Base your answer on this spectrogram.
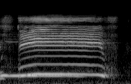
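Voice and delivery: loud high call of a name; yelling. Real, not acted. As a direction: yell the name across the room. Calling out in game.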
